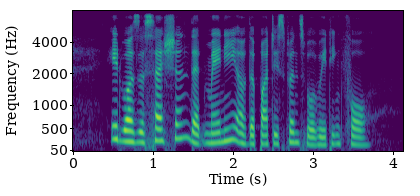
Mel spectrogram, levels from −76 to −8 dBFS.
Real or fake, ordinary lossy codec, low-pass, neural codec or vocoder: real; none; 7.2 kHz; none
